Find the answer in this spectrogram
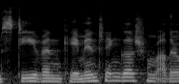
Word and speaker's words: Stephen: closely matches the pronunciation if you can pronounce even you can pronounce steven so the first syllable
